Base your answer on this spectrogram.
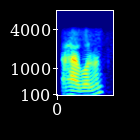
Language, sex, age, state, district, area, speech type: Bengali, male, 30-45, West Bengal, Jalpaiguri, rural, conversation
